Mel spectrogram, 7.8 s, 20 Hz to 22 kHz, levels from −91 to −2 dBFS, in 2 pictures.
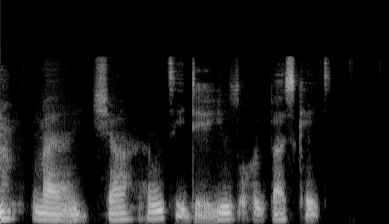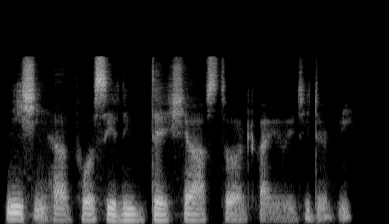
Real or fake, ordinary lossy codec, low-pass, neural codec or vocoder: fake; none; none; codec, 16 kHz, 0.5 kbps, X-Codec, HuBERT features, trained on LibriSpeech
